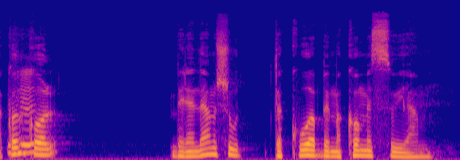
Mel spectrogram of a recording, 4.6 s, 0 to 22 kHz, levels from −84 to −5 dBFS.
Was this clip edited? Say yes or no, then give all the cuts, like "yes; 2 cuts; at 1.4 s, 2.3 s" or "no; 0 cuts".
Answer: no; 0 cuts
